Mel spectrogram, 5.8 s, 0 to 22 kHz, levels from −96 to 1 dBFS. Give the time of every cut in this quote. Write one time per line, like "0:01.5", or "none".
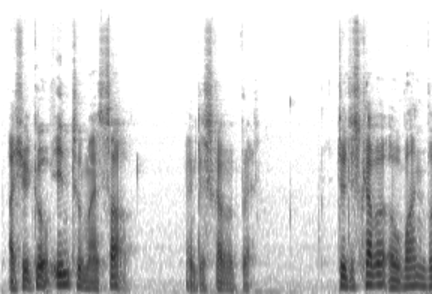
0:04.5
